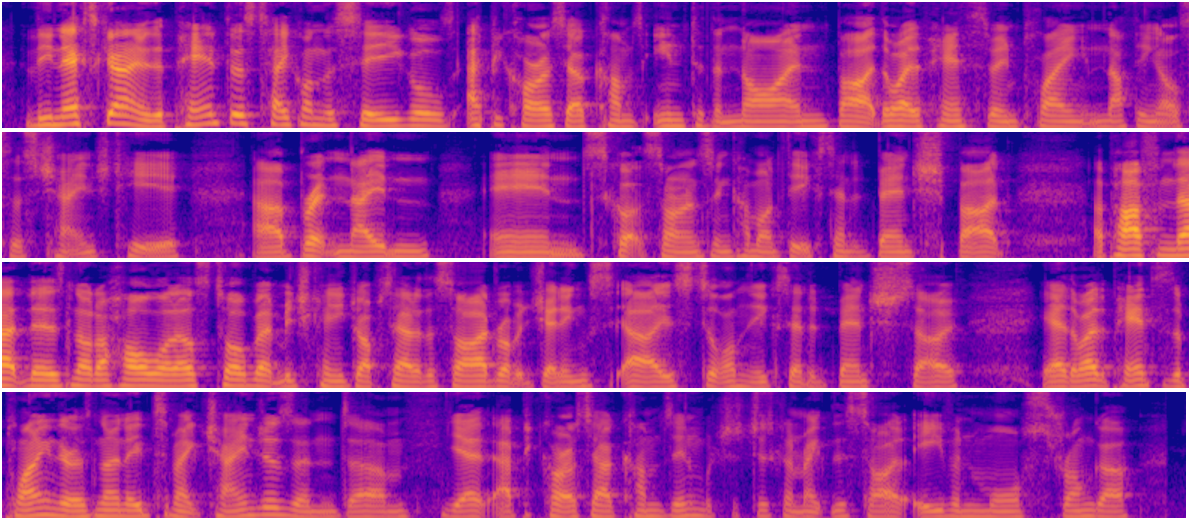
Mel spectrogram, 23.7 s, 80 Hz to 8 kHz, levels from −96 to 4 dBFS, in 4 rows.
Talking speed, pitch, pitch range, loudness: 255 wpm, 130 Hz, 125-140 Hz, -26 LUFS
